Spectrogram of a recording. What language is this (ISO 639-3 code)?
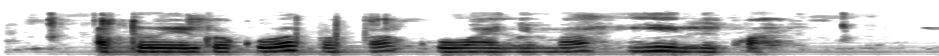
kin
